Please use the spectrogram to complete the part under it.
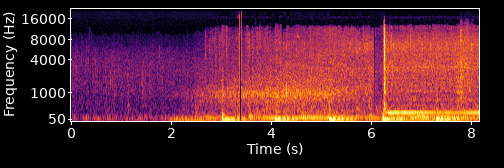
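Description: Crane's car in the video game The Wolf Among Us: a low engine rumble that builds after a few seconds and holds steady, with a sharp thud midway followed by a sustained hum, alone without talk.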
